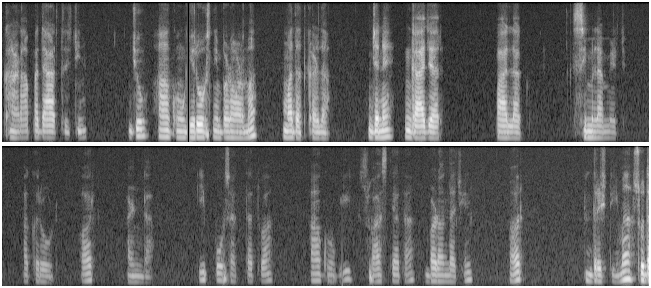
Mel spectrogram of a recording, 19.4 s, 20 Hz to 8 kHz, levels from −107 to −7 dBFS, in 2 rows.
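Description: Packet loss on an ADPCM call at 2.77 to 2.83 s, after "जू आंखो" and before "रोशनी बढाण मा मदद", and at 14.79 to 14.88 s punches hard-edged silent gaps. The decoder's predictor and step size then drift out of step with the sender's, so the speech resumes slightly distorted.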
